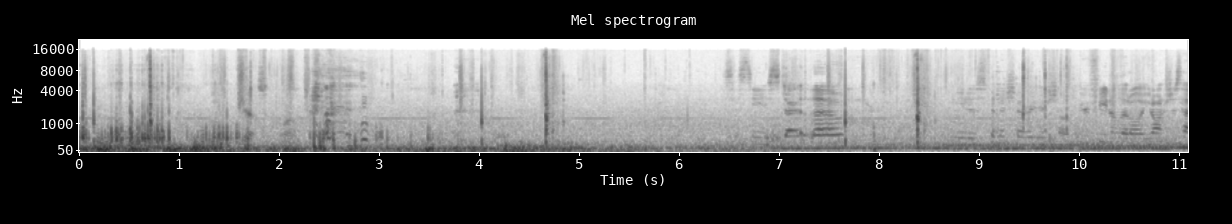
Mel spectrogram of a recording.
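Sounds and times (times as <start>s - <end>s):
low background hum: 0.0s - 11.0s
tennis ball struck by racket: 3.8s - 5.0s, 7.5s - 9.9s.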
